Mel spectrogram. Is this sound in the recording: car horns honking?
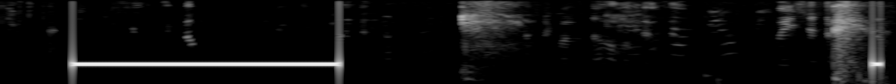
no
